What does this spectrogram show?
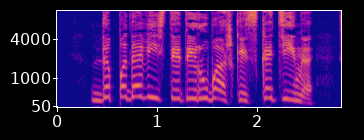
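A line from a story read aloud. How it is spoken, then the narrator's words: Hateful, desperate shout. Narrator (Russian): С ненавистью и отчаянием прокричала она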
